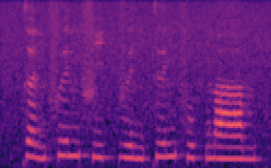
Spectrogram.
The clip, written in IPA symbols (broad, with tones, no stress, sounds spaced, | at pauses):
k ə˧˩ n f ɨ˧ n f i˨˩ k̚ v ɨ˧˩ n k ɨ˨˦ n f u˨˩ k̚ m a̤˨˩ m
